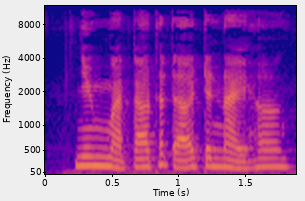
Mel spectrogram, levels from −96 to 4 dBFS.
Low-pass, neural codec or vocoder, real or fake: 10.8 kHz; none; real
